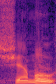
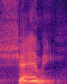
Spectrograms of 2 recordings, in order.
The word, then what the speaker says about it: chamois: the word looks like to me it's Shamus c-h-a-m-o-s the proper pronunciation for the word is chamois that's right just like you wipe your car with when you dry it so um the loan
